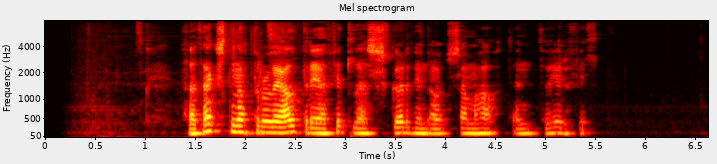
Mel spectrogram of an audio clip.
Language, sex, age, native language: Icelandic, male, 30-39, Icelandic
